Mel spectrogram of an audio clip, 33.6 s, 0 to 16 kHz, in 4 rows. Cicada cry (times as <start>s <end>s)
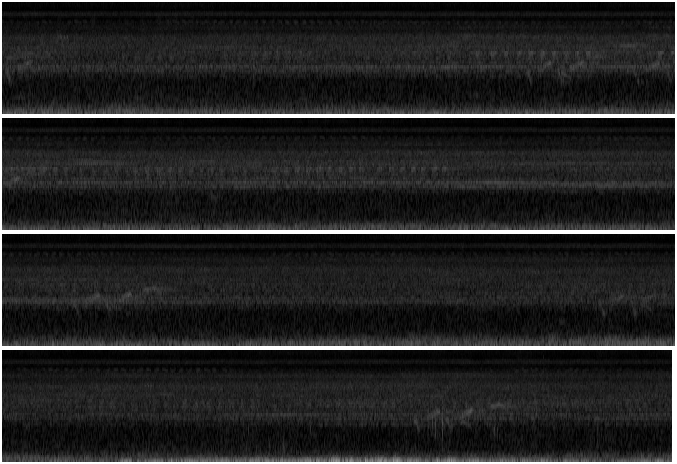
17.6s 19.7s, 23.4s 33.6s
